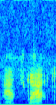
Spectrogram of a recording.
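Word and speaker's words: Ask Aak: So it's spelled A-S-S-A-S-K, sorry, A-A-K, Ask-Ak.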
